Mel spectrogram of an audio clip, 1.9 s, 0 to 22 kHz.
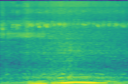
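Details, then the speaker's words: Ford Transit Connect with engine tapping, with a bearing confirmed as the cause but not yet replaced. The engine revs up and back down smoothly, and the knock disappears at higher revs. "3 days ago posting KN door went up and it's the it's the bearing so I've yet to change that what happens when I rev it"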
